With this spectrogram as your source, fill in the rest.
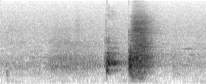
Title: Me sneeze and sniffle (WARNING CUTE SNEEZE)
